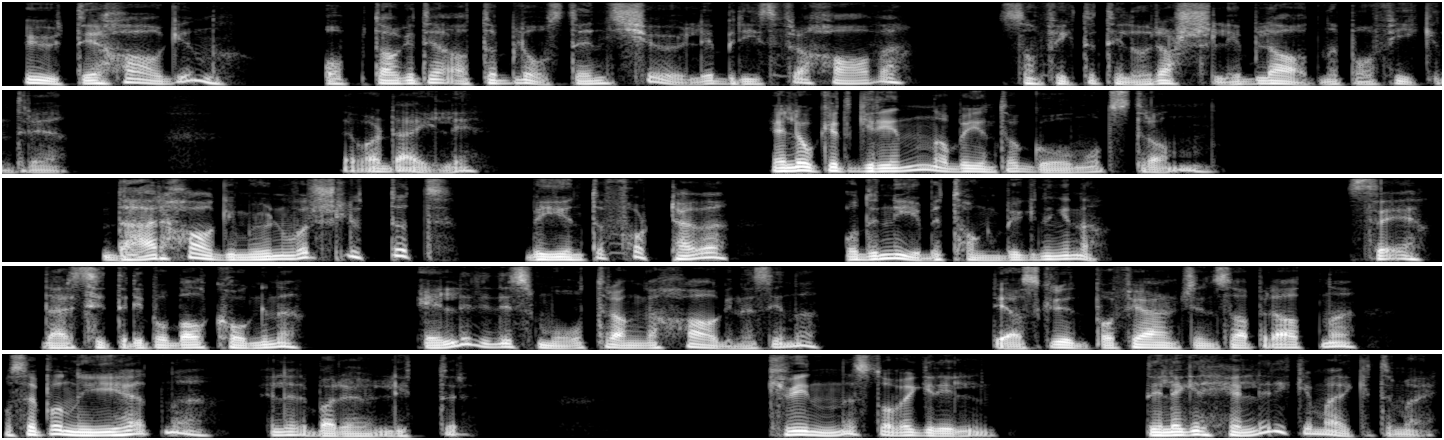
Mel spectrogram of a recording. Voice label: norwegian audiobooks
